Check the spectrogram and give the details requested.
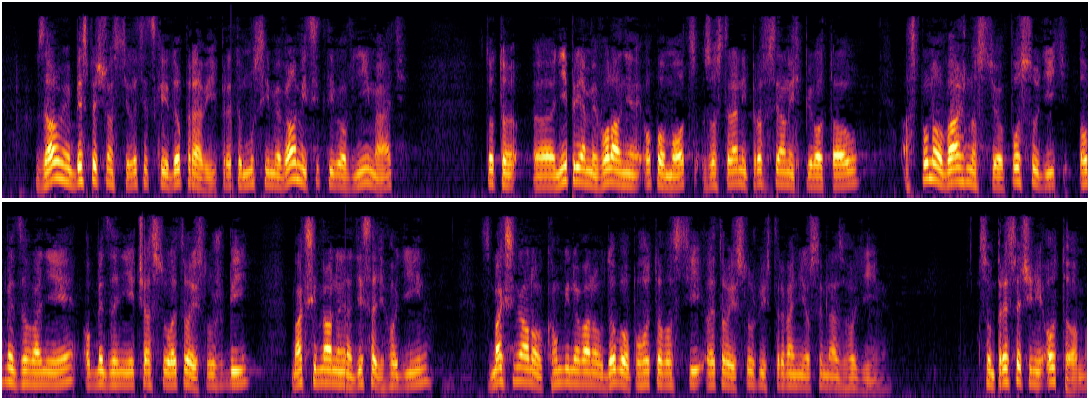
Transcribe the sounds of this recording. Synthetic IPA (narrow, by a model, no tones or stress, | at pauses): vzaːujmɛbɛspɛt͡ʃnɔscilɛcɛt͡skɛjd̪ɔpɾaʋḭpɾɛt̪ɔmusiːmɛʋɛlmit͡sit̪liʋɔʋɲiːmac | t̪ɔt̪ɔɲɛpɾɪamɛʋɔlaɲɛʔɔpɔmʊɔd͡zzɔst̪ɾanipɾɔfɛ̥sinaːlnixpilɔt̪ɔʊ | aspl̩nɔʊʋaːʒnɔscɔʊpɔsuːɟicɔbmɛd͡zɔʋaɲɪɛʔɔbmɛd͡zɛɲɪɛt͡ʃasulɛt̪ɔʋɛjsluʒbi | maksimaːlɲɛnaɟɛsaɟɦɔɟiːn | z̥maksimaːlnɔʊkɔmbinɔʋanɔʊd̪ɔbɔʊpɔɦɔt̪ɔʋɔscilɛt̪ɔʋɛjsluʒbift̪r̩ʋaɲiːɔsɛmnaːzɦɔɟḭːn | sɔmpɾɛsʋɛt͡ʃɛniːʔɔt̪ɔ̰m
